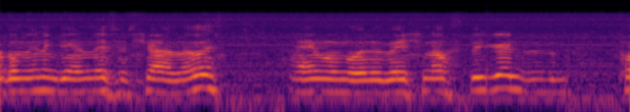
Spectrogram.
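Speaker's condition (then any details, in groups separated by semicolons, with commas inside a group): Cerebral palsy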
